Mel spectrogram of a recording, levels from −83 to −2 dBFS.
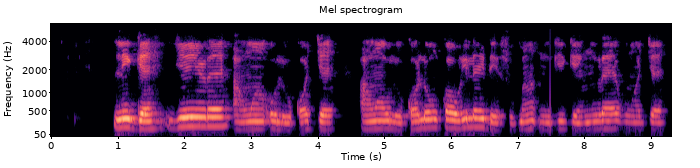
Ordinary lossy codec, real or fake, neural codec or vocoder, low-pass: none; real; none; 5.4 kHz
